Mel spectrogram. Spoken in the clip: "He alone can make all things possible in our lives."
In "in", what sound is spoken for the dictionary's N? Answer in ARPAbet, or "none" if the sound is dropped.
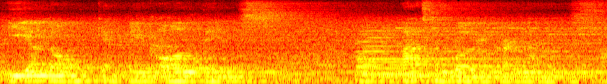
L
